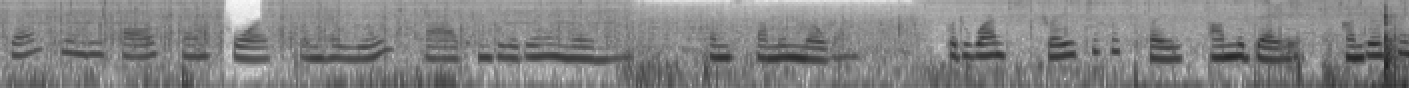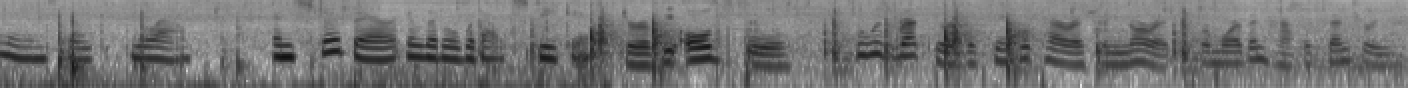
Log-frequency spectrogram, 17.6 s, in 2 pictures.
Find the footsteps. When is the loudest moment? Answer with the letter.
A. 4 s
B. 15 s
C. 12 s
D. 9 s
B.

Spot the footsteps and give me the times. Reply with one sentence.
You can hear the footsteps from 8.2 to 16.4 s.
